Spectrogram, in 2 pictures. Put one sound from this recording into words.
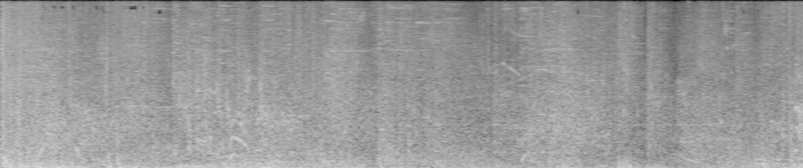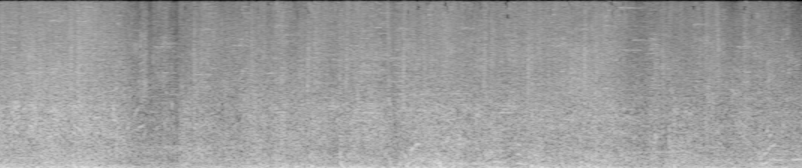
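Game spell effects crackle and boom in a busy fight.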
